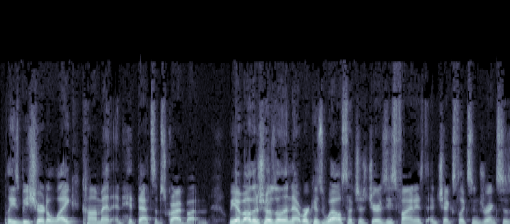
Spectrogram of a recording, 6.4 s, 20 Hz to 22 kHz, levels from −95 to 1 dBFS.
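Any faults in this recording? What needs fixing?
Hard clipping runs from 2.94 to 3.37 s, just before "on the network as". The speech there is driven about 5 dB beyond what the signal chain can pass, so its peaks are sheared off, giving crackle on the peaks. On the waveform the peaks are flat-topped, and a spectrogram shows added harmonic energy smeared far up the spectrum for that stretch. Leaving at least 6 dB of headroom in gain staging would prevent it.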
